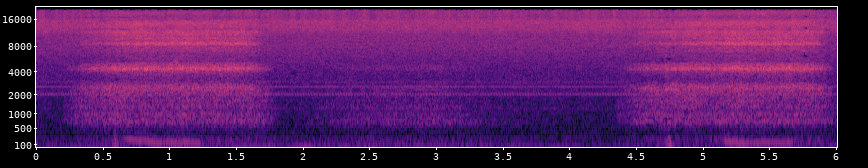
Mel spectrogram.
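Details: Sleeping girl snoring: two slow, rough breaths with a fluttering snore during each, over steady background hum.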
